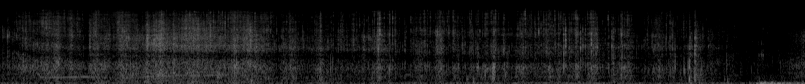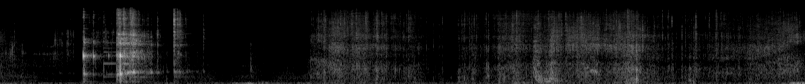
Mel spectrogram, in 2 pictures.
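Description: Ice cubes dug out of an ice chest by hand, a rustling, crunching clatter, then a few sharp clinks about nine seconds in as cubes drop into a metal cocktail shaker, followed by more digging for ice.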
